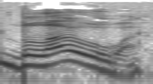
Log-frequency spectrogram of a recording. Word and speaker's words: Blough: David Blow. – How do you spell that? – B-L-O-U-G-H.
